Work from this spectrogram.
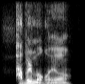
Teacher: The 비읍 sound links into 을, so it sounds smooth · The final consonant moves into the next vowel sound. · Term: linking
